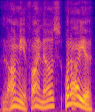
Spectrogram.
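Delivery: troll interrogating the hobbit, loud and suspicious. A narrator's reading. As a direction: bark the question at the captive. Troll questioning captured hobbit.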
